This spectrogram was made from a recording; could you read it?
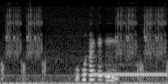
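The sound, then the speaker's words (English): A telephone rings with a steady electronic tone that starts partway through, loud, after a brief burst of muffled, busy sound at the start. “This episode has not been programmed to receive calls.”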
